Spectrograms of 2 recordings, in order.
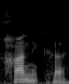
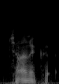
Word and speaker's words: Hanukkah: spelled hanukkah variations the hebrew word is actually pronounced with a guttural salad Hanukkah not Jonica okay now in the 2nd century BC the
